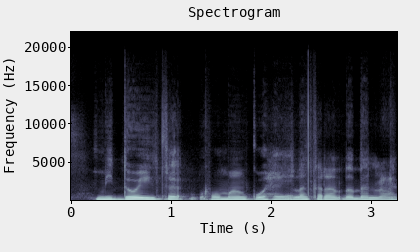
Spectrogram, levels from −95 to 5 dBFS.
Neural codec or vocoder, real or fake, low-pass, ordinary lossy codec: autoencoder, 48 kHz, 32 numbers a frame, DAC-VAE, trained on Japanese speech; fake; 19.8 kHz; none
